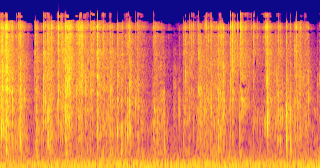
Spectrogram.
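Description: Foil Yu-Gi-Oh booster pack wrapper crinkling and crackling as it is torn open by hand and the cards are pulled out, in a rapid run of crackles that is densest in the first second.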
